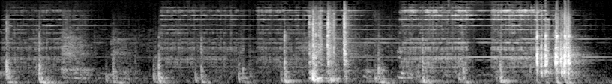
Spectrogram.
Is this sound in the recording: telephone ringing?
yes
